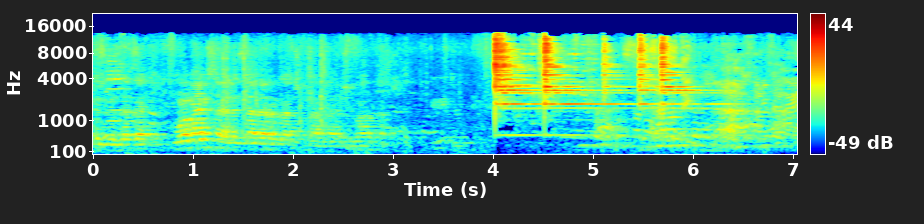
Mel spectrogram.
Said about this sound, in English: Yeah, we're standing here on the edge of the ECX trading floor. So right now we're looking at the coffee session about to start. So the traders are in the floor. We've got the buyers and sellers, and I'm about to go ring the bell.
